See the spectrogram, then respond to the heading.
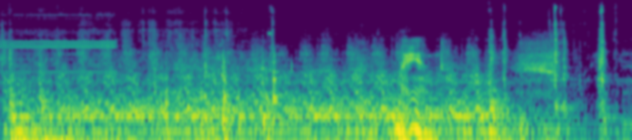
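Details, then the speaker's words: Ford Courier mini truck with a history of battery trouble and loose battery cables, sat about a week in the cold, electric fuel pump priming: slow, laboured, uneven cranking that almost catches. Weak cranking. "it sounds weak, doesn't it? Electric pump. Let it do its thing for a second. It's been sitting about a week or so, maybe a little bit longer. It's been cold."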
